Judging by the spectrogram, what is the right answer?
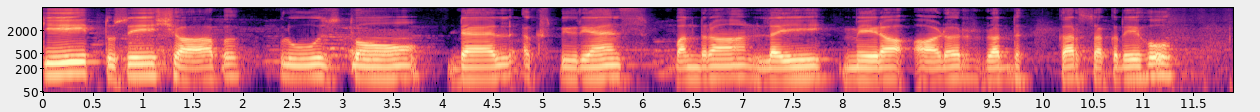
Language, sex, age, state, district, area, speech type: Punjabi, male, 45-60, Punjab, Firozpur, rural, read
